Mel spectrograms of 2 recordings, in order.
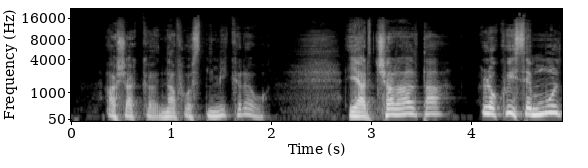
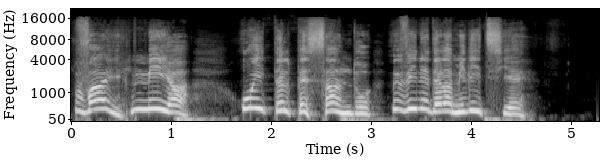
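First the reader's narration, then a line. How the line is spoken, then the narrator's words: Sudden exclamation. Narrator (Romanian): sora deodată exclamă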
